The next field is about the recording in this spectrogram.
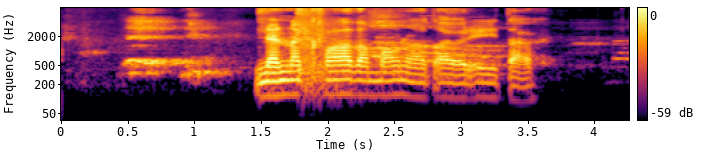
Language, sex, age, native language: Icelandic, other, 13, Icelandic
